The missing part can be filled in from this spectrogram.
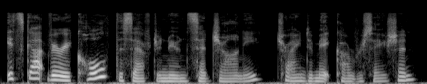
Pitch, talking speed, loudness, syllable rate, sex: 175 Hz, 170 wpm, -20 LUFS, 4.9 syllables/s, female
